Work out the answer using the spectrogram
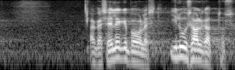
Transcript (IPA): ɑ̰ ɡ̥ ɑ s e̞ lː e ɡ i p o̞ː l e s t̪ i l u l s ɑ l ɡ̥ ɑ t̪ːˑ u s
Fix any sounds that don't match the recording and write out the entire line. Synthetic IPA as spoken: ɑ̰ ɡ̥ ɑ s e̞ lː e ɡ i p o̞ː l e s t̪ i l u s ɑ l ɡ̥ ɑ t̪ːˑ u s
